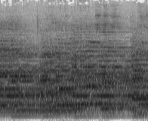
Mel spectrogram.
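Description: Keyboard instrument playing a slow hymn in sustained chords, the notes changing about every half second.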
